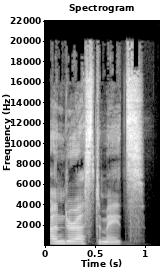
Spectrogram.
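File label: "underestimates", American English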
